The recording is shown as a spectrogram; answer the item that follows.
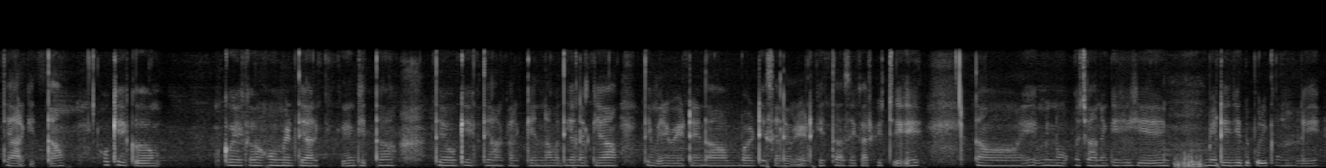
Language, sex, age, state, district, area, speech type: Punjabi, female, 30-45, Punjab, Fatehgarh Sahib, rural, spontaneous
